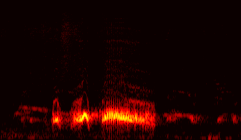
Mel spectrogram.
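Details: Female spotted dove cooing to attract males: a brief soft lead-in, then stuttered notes and a drawn-out, throaty rolling coo that fades into faint murmurs.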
